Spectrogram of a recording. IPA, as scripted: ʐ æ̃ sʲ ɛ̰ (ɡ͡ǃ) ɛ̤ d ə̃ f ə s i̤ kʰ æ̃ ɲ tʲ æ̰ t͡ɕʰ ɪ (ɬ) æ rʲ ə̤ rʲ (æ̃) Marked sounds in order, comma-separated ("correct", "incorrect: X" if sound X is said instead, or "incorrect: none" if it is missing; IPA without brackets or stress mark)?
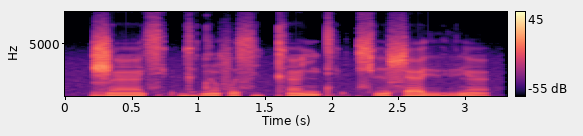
incorrect: ɡ, correct, correct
